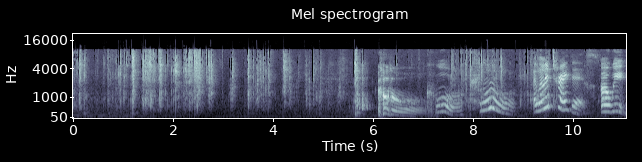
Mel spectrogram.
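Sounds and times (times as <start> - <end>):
tape crackling and tearing: 0.0 - 5.8, 6.9 - 9.7.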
